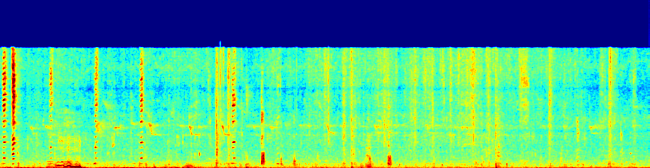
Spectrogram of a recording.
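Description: A newborn Boer goat kid gives one short, faint bleat about a second in, followed by scattered small clicks and rustles in the straw bedding as the kids move and the doe licks them, over a low steady rumble.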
